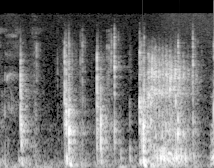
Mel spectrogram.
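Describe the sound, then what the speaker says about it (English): Hooves of a trotting horse sound in uneven, close thuds over about two seconds, with a brief snorting or whinny-like sound near the end. "I will just get on my horse and trot over to the oubliette to find out."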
